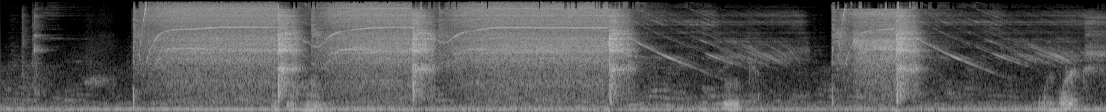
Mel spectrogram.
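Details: High-pitched whine of a dental drill handpiece on a quick coupler, spinning up and running in several bursts with quieter gaps, tested after repairs to a dental rheostat; ordinary handpiece operation.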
